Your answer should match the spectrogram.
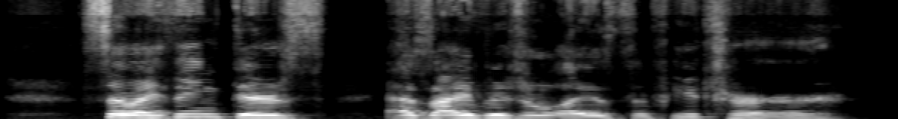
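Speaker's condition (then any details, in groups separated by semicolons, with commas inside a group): Cerebral palsy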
